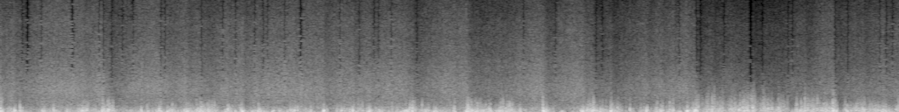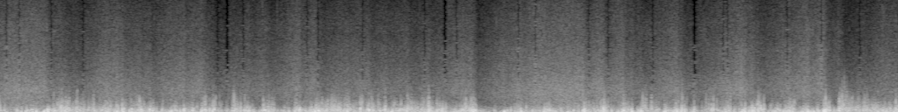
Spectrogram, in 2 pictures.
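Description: Small waves wash on a shore.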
